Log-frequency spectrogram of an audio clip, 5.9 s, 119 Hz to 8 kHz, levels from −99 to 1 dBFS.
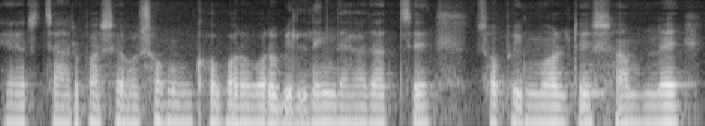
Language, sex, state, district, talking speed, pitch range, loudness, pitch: Bengali, male, Tripura, West Tripura, 100 wpm, 115-120 Hz, -18 LUFS, 120 Hz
